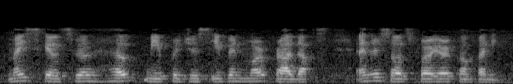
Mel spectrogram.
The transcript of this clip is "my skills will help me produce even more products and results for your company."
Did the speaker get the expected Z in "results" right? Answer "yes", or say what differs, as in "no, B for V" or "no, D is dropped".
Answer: no, S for Z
